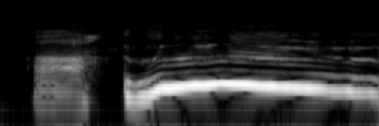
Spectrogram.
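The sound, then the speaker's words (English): A short, sharp voiced gasp followed by a long, sustained eerie moan that holds steady and then fades, loud, with no speech. It is a spooky sound-bite effect. “you need the gasp one.”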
